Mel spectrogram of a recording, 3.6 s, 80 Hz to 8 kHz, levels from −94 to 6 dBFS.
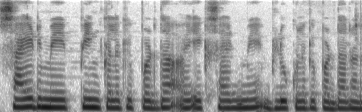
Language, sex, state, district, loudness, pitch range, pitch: Hindi, female, Karnataka, Bangalore, -13 LUFS, 190-210 Hz, 195 Hz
